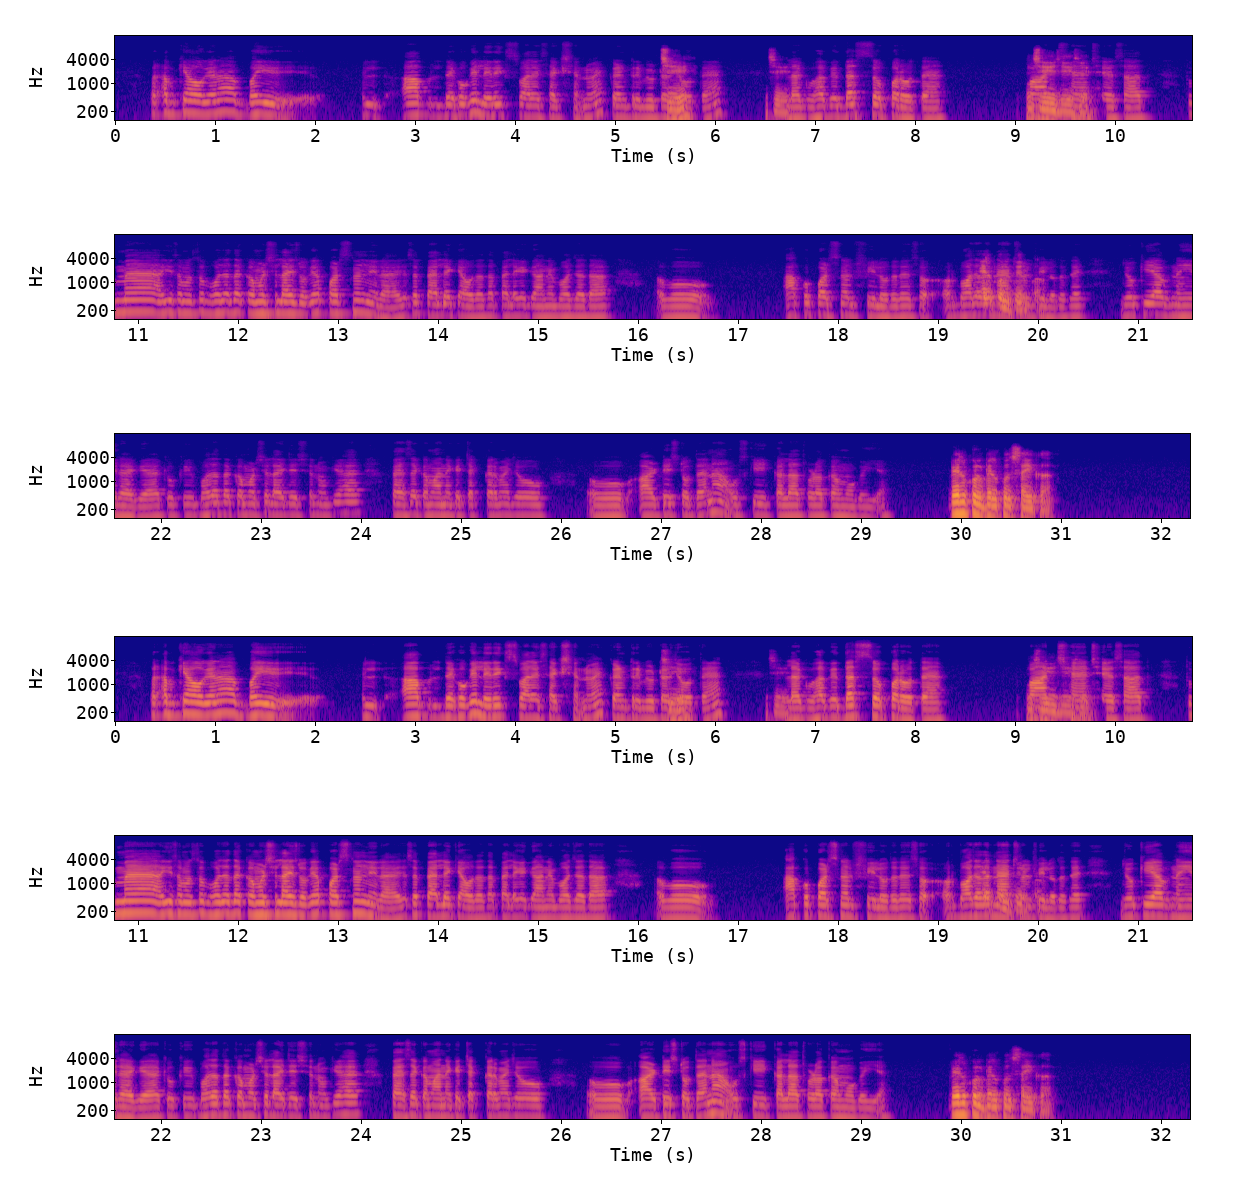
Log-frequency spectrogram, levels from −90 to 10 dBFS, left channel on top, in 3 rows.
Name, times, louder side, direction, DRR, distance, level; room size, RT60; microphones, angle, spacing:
voice 1, 0.4-2.0 2.5-6.1 6.7-8.3 9.1-10.3 10.7-15.7 16.2-16.8 17.5-20.5 20.8-25.8 26.3-29.3, right 5 dB, 70° right, 0.6 m, -31 dB
voice 2, 9.1-9.6 19.4-19.9 29.9-31.0, left 3 dB, 35° left, 0.3 m, -24 dB
4.7 x 2.2 x 2.9 m
head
